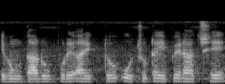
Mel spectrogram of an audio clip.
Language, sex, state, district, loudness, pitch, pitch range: Bengali, male, West Bengal, Malda, -19 LUFS, 140 Hz, 135-145 Hz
